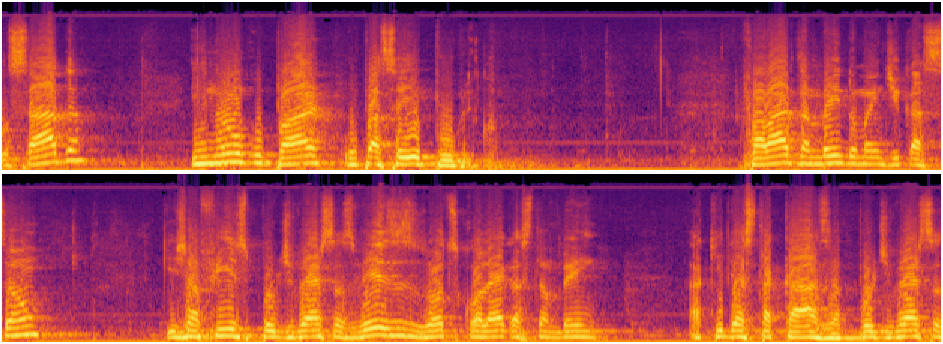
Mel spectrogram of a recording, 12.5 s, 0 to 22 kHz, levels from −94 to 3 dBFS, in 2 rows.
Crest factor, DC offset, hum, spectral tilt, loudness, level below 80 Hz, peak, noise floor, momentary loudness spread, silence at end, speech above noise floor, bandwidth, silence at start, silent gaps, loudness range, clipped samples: 8 dB; 6%; none; -5.5 dB/octave; -6 LUFS; -26 dBFS; 0 dBFS; -32 dBFS; 13 LU; 0 s; 27 dB; 17 kHz; 0 s; none; 3 LU; 0.7%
